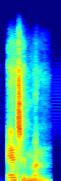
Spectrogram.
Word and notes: etymon: Indian

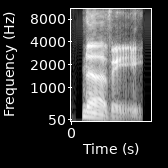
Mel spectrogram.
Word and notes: nervy: British English

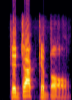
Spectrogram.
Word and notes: deductible: American English

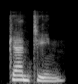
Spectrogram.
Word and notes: canteen: Indian

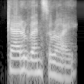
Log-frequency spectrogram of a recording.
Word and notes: caravanserai: Indian

